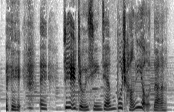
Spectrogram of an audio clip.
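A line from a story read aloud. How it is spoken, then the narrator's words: Laughing. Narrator (Chinese): 小李笑着说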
